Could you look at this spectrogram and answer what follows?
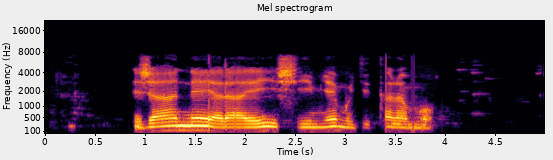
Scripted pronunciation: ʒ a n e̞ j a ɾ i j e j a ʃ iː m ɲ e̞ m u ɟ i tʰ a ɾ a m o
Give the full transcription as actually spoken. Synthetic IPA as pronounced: ʒ a n e̞ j a ɾ a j e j i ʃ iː m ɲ e̞ m u ɟ i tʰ a ɾ a m o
